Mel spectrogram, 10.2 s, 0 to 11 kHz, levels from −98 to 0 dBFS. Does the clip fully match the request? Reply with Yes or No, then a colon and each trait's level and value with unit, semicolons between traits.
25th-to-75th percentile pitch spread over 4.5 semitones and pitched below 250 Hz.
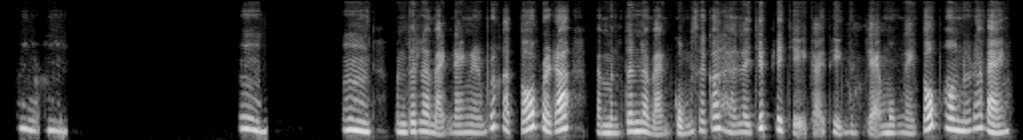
Yes: average, 5.3 semitones; high, 215 Hz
